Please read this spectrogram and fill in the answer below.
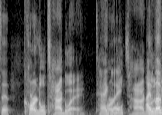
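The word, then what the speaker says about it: Tagle: So how do you pronounce it? Cardinal Taglay.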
